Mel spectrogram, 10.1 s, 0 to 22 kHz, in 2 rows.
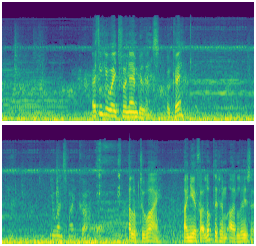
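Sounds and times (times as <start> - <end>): crickets chirring: 0.0 - 10.0
low steady drone: 0.0 - 10.0.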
